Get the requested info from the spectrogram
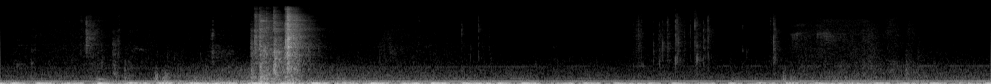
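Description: A steady low hum with one brief, loud, noisy burst of about half a second roughly two and a half seconds in, and a few faint clicks.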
